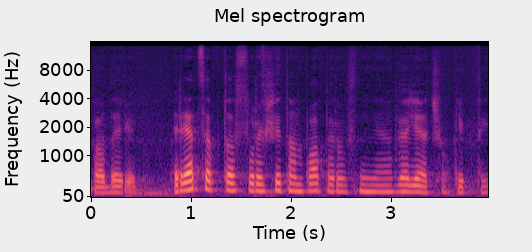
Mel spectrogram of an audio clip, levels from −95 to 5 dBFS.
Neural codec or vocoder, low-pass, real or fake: autoencoder, 48 kHz, 32 numbers a frame, DAC-VAE, trained on Japanese speech; 14.4 kHz; fake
